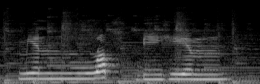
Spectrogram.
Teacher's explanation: Contoh lainnya yaitu min rabbihim. Jadi nun mati dan bertemu dengan huruf ro dibaca dengan tidak mendengung. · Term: idgham bilauna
